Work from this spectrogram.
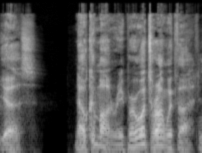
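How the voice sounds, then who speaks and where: In a cartoonish character voice, a man speaks at a fairly slow pace, raspy and fairly low in pitch. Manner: calm, slightly condescending.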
